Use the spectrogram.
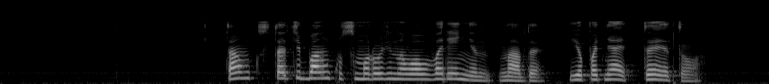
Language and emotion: Russian, neutral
